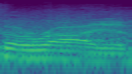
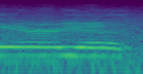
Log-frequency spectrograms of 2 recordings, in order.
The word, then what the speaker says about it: ARCA: We're going with Ariya. That's our pronunciation we're rolling with, right? Okay, I like it. I agree. I think area can be a little tough to get out there.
